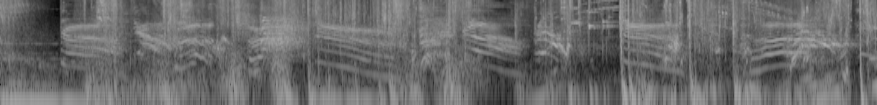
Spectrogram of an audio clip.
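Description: Heavy blows land with hard thuds.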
